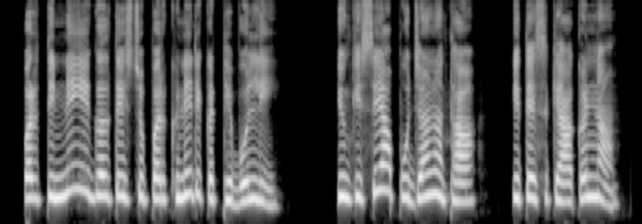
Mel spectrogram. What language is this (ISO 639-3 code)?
mjl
